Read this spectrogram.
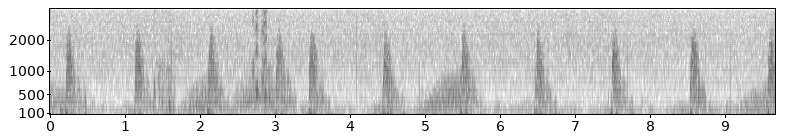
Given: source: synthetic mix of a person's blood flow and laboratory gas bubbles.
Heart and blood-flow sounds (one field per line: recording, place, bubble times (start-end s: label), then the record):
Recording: Doppler ultrasound of blood flow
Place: subclavian vein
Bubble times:
1.35-1.68 s: bubbles
2.68-2.97 s: bubbles
From the record:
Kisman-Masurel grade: 121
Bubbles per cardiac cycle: 1 to 2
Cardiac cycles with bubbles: 10 to 50%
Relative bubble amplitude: barely perceptible (0.100 to 0.250)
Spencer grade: 2 (many but less than half of the cardiac periods contain bubble signals, singularly or in groups)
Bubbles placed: anywhere in the cardiac cycle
